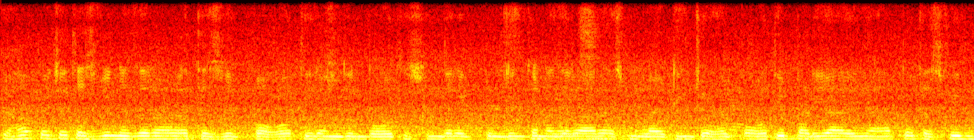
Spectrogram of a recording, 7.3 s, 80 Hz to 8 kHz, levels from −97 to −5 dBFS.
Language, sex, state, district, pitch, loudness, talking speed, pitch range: Hindi, male, Odisha, Khordha, 160 Hz, -15 LUFS, 260 wpm, 155-165 Hz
